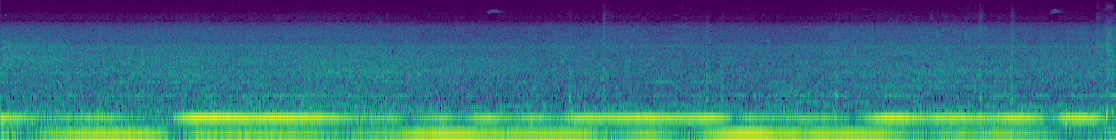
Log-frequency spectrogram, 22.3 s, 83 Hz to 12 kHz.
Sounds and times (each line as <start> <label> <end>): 0.0 grass cutting 22.3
